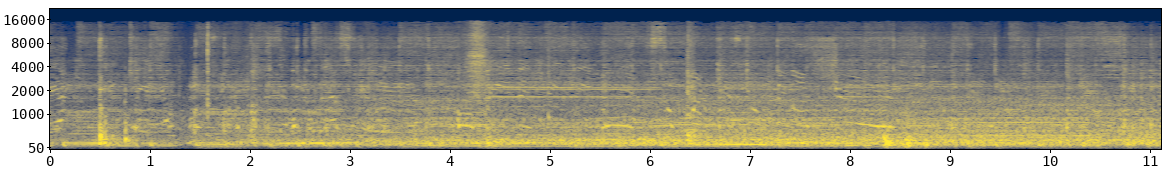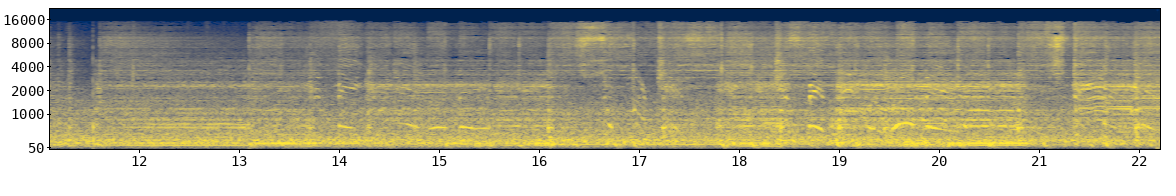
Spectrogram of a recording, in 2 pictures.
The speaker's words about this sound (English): Sweeper up here weaving back and forth across the street, or like across this lane and the bike lane.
